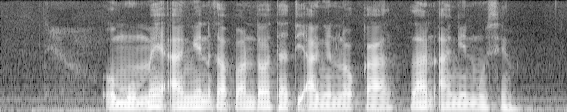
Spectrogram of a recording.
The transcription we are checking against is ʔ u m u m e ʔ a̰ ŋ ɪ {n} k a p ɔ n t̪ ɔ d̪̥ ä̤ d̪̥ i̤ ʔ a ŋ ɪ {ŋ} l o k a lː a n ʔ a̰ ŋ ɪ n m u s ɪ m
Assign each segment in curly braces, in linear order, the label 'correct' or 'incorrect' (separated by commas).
correct, incorrect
